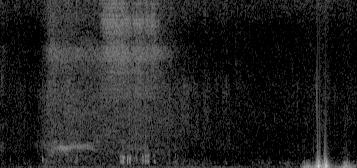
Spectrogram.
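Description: Soft faint gurgles, then a louder low rumbling gurgle near the end: ordinary stomach growling after a meal, a normal digestive sound.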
